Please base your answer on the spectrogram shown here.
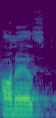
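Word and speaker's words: honest: ऐसे कुछ ऐसे वर्ड आएंगे जिसके पहले एच रहता है, लेकिन एच हमारा साइलेंट होता है, इसका उच्चारण होता है ऑनेस्ट, और जैसे ऑड, ये सब हमारा।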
